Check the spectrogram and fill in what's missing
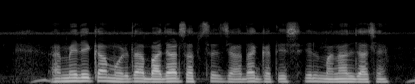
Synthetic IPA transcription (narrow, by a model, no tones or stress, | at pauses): ɐmeːɾɪkamʊɾd̪abaːd͡ʒaːɾsɐbsezjaːd̪aɡɐt̪isɪlmɐnaːld͡ʒaːt͡ʃʰeː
